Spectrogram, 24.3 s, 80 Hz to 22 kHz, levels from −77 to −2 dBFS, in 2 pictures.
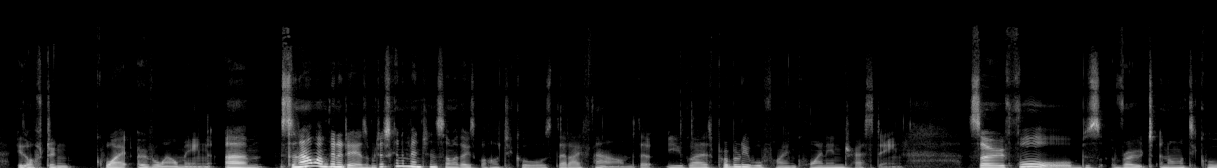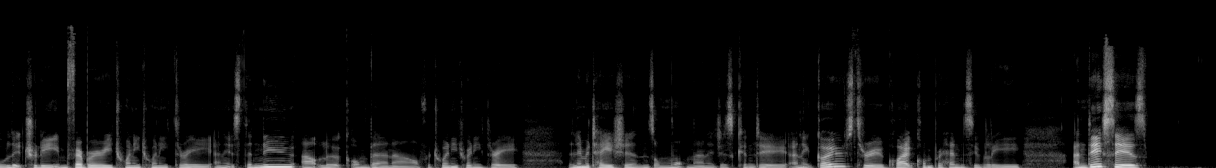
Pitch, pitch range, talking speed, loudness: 195 Hz, 175-220 Hz, 165 wpm, -23 LUFS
